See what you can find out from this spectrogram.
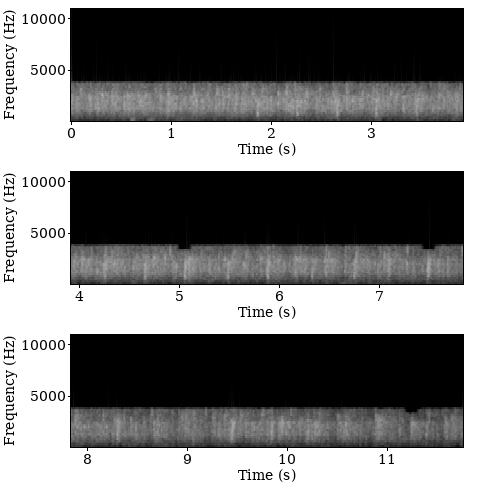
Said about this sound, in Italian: C'è un'ultima persona a cui vi chiedo di fare un grosso applauso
